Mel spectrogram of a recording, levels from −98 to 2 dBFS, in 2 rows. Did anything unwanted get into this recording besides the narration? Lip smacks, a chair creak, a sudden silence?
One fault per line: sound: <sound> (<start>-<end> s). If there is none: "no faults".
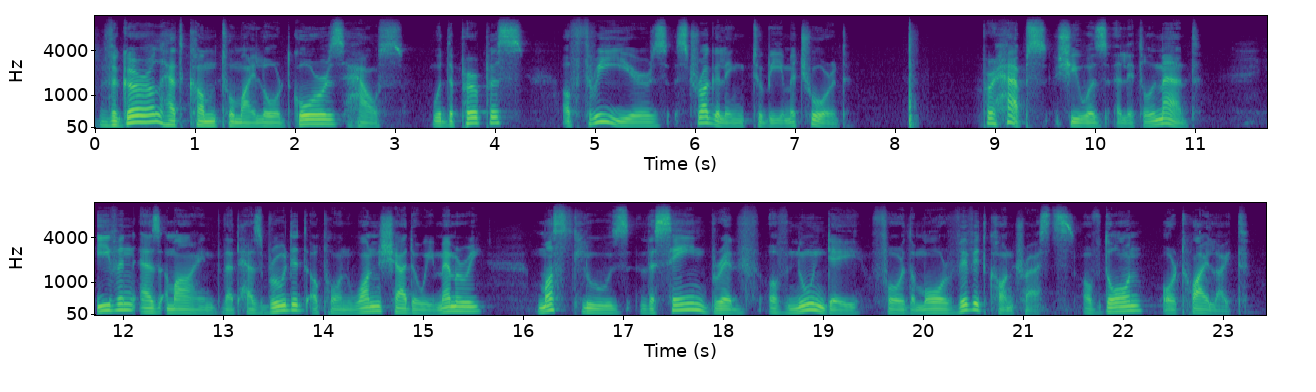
sound: thud (8.1-8.3 s)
